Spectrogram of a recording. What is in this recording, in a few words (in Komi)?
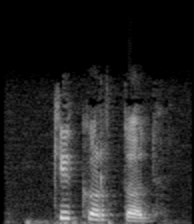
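"ки кӧртӧд", Komi, female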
